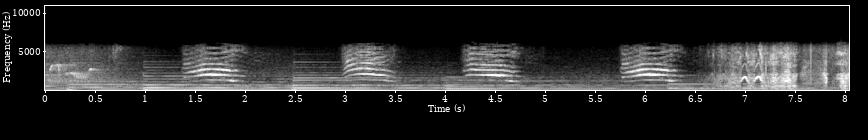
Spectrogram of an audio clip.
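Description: A cat meowing four times, each meow short and arching up and down in pitch, about a second and a half apart, over soft background music. Near the end a horse whinnies, louder than the meows.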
